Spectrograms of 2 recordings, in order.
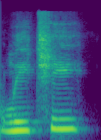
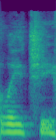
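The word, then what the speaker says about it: lychee: it's Rose raspberry and don't you pronounce that leachi I think it's a luchy fruit I think so ly c h e e yeah and it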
